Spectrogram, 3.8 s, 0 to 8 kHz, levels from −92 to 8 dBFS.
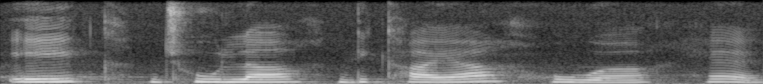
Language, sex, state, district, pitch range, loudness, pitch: Hindi, female, Chandigarh, Chandigarh, 235-255 Hz, -15 LUFS, 240 Hz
